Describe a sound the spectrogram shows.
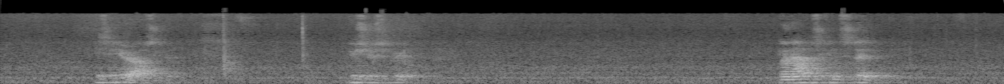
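An elderly man speaks in short bursts through a microphone in an echoing room.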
